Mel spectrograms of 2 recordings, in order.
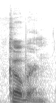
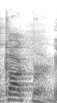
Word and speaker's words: Cockburn: Coburn. It is spelled Cockburn. It is Coburn. – I definitely thought it was Cockburn.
